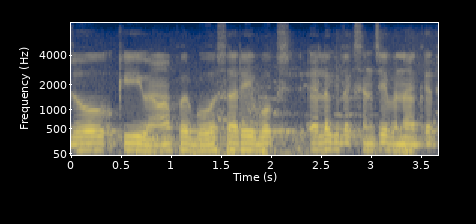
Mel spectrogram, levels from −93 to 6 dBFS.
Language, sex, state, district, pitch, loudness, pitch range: Hindi, male, Rajasthan, Bikaner, 110 Hz, -15 LUFS, 105-110 Hz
